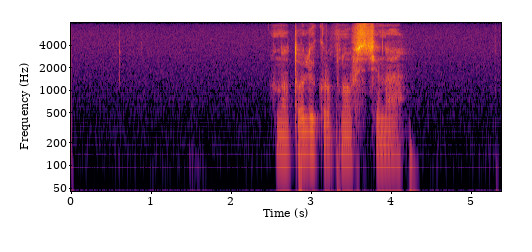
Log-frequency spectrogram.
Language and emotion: Russian, neutral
